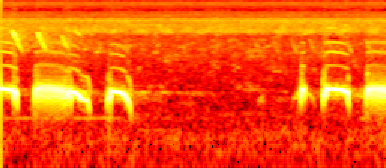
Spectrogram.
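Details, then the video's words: A spotted dove coos in phrases used as a lure. A long purring coo is followed by a shorter dropping note, then silence, then a clipped note and two more coos. Thin high twitters sound faintly behind. "pancingan burung balam/tekukur"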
